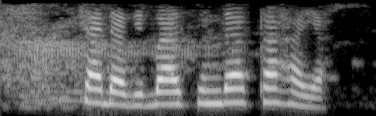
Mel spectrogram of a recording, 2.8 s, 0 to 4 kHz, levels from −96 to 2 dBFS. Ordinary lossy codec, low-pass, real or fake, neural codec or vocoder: MP3, 32 kbps; 3.6 kHz; real; none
